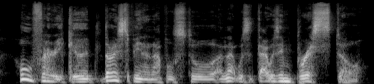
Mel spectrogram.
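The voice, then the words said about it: Bristol English accent. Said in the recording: “you sound like my father-in-law. He's from Bristol.”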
